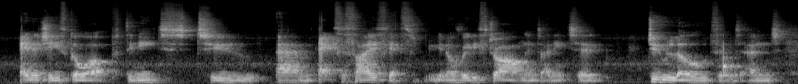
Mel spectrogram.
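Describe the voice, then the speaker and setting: Through noticeable background noise and audible room echo, a man speaks with an Irish accent. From rural Ireland. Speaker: person sharing lived experience of bipolar. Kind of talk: personal testimony interview. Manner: fast.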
